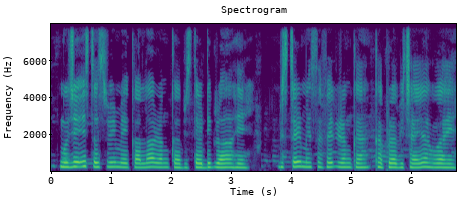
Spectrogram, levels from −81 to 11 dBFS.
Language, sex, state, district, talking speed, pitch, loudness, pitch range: Hindi, female, Arunachal Pradesh, Papum Pare, 175 wpm, 230 Hz, -15 LUFS, 220-240 Hz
